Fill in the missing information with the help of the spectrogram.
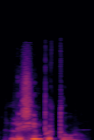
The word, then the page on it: lwsiñ pwtu: apatani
